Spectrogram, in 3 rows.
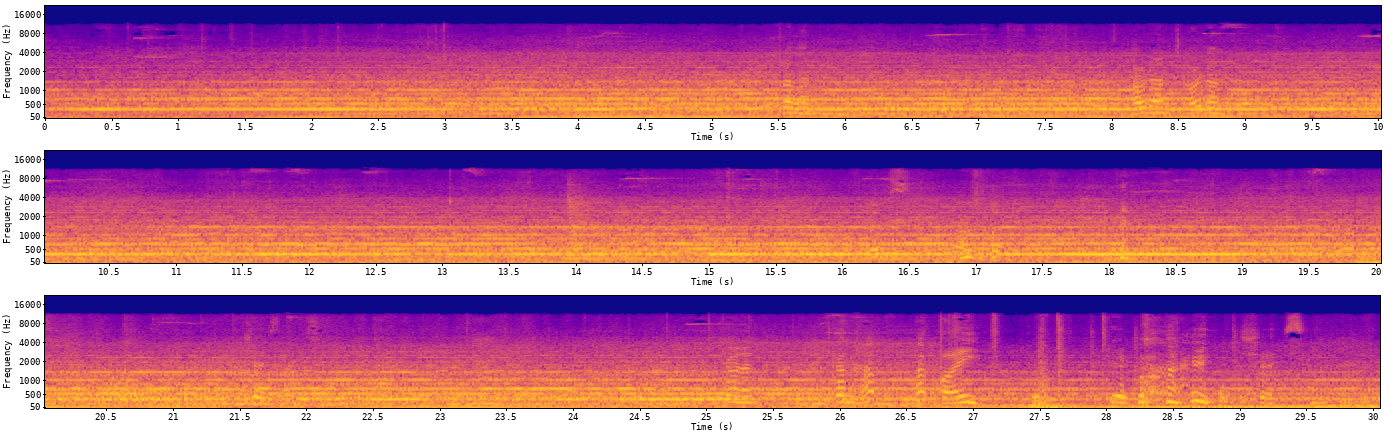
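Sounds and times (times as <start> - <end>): low machinery rumble: 0.0 - 30.0
machinery whine: 6.5 - 30.0.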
